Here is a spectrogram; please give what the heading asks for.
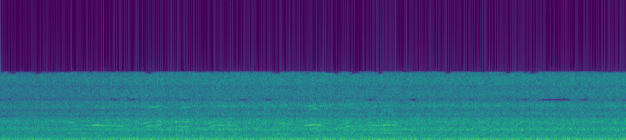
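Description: A steady, dense roar of rushing water from a waterfall on a river in South Africa, holding an even loudness throughout with no breaks or changes.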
